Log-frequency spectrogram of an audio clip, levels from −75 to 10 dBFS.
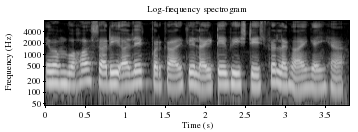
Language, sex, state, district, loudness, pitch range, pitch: Hindi, male, Jharkhand, Palamu, -13 LUFS, 140-170 Hz, 160 Hz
